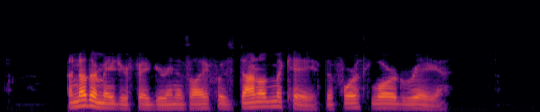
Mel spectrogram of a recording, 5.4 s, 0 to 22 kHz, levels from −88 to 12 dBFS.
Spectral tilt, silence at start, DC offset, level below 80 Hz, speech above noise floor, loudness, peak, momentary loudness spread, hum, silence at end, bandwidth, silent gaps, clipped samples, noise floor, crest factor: -9 dB/octave; 0.65 s; under 0.1%; -64 dBFS; 53 dB; -26 LUFS; -6 dBFS; 12 LU; none; 0.95 s; 5.2 kHz; none; under 0.1%; -79 dBFS; 22 dB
